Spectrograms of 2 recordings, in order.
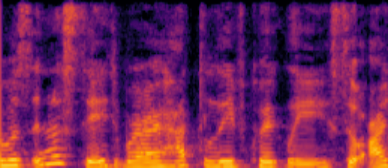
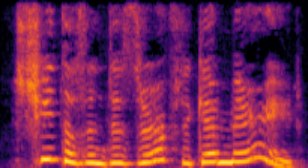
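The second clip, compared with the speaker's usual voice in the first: put-on bright, higher voice of a smug mean girl; snide rich girl; 11 semitones higher than usual. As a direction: talk down to her with sweet contempt. Poppy sneers.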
